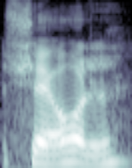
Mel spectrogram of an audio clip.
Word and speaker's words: sheol: Ah, sheol, así es como se dice, se pronuncia con la h, por eso le puse así. No tiene el ch, no tiene el mismo significado que ahora le atributamos.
